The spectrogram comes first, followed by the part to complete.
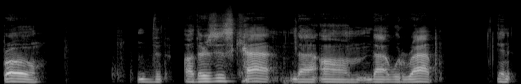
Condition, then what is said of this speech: Stuttering. But when I'm on the mic, I don't fucking stutter.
